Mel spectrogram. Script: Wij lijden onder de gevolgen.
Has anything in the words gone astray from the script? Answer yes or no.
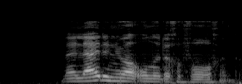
yes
